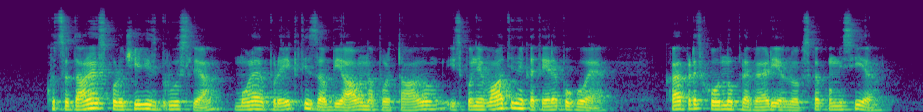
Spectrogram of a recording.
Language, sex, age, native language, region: Slovenian, male, 18-29, Slovenian, Drava region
